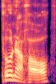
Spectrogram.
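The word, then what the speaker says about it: Punahou: that Obama went to in Hawaii and it's pronounced Punoho and it's spelled P U N A H. Uh, O. I think that's right. Uh yes. But yeah, I uh I went to Punoho.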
